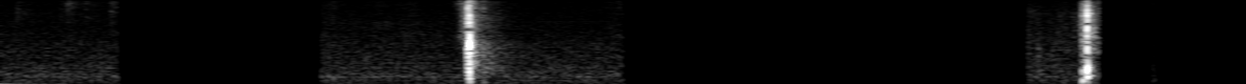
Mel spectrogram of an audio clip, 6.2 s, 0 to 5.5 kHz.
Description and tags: cell phone holster at home
Opening and closing a cell phone holster
cell, cellphone, dare-12, holster, phone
